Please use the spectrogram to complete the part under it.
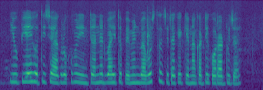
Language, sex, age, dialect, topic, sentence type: Bengali, female, 18-24, Western, banking, statement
